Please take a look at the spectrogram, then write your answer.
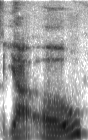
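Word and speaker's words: Ιαω: angelized version of it but the old Greek pronunciation was yaho and the native Egyptian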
